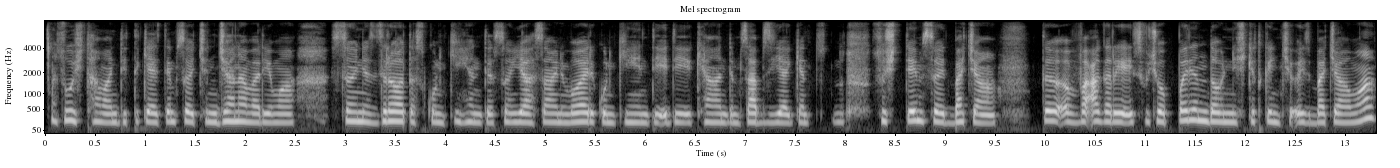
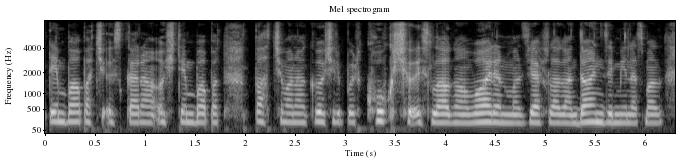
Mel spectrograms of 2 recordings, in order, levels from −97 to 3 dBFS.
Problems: constant background noise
